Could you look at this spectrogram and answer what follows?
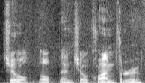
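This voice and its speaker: A man's voice: on the low side, little pitch movement, takes it slowly, darkish tone, dry recording. A man playing a tabletop roleplaying game, casually narrating a character's actions while thinking aloud in a hesitant way.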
